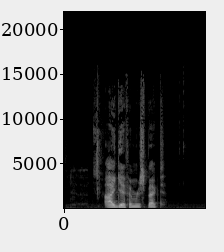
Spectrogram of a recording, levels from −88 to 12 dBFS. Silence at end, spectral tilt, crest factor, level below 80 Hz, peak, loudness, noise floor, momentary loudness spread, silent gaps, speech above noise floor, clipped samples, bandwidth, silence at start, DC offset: 0.85 s; -5 dB/octave; 20 dB; -66 dBFS; -12 dBFS; -30 LUFS; -71 dBFS; 20 LU; none; 42 dB; under 0.1%; 16 kHz; 0.65 s; under 0.1%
